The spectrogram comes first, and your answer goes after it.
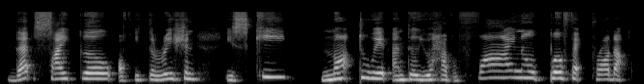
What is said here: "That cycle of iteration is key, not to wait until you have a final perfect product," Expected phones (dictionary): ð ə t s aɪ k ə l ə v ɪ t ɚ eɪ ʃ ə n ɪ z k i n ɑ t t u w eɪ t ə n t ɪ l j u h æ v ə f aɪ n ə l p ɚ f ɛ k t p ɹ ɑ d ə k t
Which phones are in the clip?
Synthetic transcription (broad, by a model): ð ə t s aɪ k ə l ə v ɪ t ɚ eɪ ʃ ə n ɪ s k i n ɑ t t u w eɪ t ə n t ɪ l j u h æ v ə f aɪ n ə l p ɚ f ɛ k p ɹ ɑ d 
